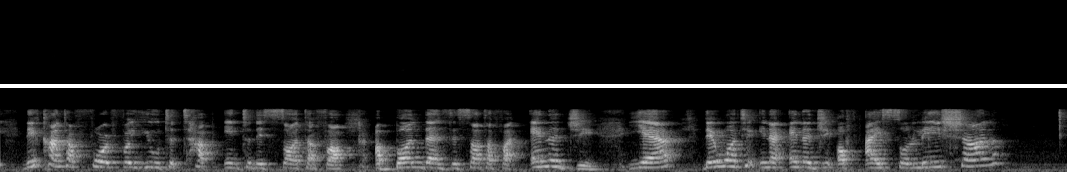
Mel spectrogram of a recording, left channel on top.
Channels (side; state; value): left; silent; 62 dB below the other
